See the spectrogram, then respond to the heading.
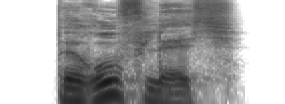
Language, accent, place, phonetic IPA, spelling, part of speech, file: German, Germany, Berlin, [bəˈʁuːflɪç], beruflich, adjective, De-beruflich.ogg
- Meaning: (adjective) professional; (adverb) professionally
